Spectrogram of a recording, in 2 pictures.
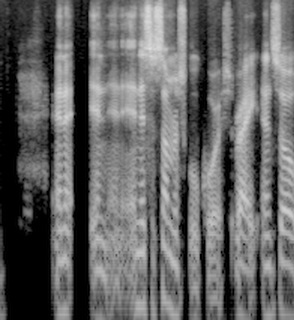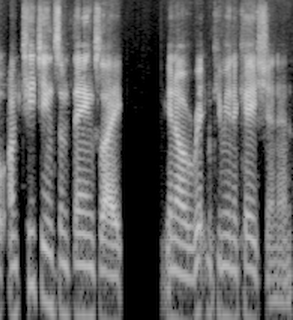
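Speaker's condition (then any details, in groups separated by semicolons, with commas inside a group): No condition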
